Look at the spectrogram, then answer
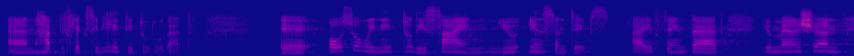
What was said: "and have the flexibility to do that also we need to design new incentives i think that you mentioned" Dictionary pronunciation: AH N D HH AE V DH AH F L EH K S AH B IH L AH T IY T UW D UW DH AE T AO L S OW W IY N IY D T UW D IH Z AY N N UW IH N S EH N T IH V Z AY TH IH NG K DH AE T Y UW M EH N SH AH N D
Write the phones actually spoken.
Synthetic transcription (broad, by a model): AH N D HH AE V DH AH F L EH K S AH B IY L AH T IY T UW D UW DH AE T AO L S OW W IY N IY D T UW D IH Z AY N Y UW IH N S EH N T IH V S AY TH IH NG K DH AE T Y UW M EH N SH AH N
